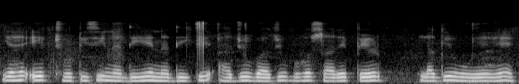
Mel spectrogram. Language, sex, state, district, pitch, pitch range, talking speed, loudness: Hindi, female, Madhya Pradesh, Bhopal, 175 Hz, 165-180 Hz, 175 wpm, -15 LUFS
